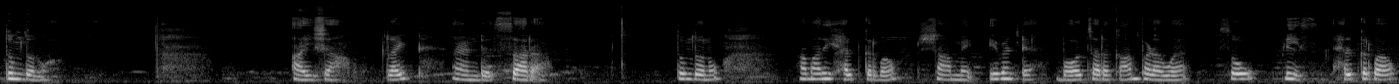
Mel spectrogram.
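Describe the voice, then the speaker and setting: A woman voicing a quick-tempered senior college girl who gives orders and scolds in a commanding way. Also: a little high, steady tone, warm tone, slight background noise. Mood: coaxing.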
